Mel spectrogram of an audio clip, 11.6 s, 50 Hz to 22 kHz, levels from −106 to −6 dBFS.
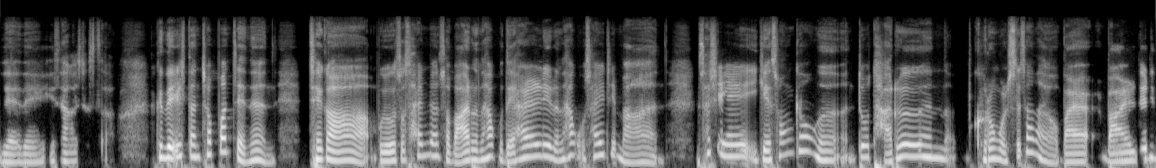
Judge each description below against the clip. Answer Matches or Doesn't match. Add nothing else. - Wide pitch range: Matches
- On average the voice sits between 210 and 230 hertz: Doesn't match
